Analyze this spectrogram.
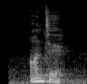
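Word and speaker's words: Antti: you say the name of your Lyricist again Auntie cor Auntie is that right a yes so finish names are hard sorry uh pronunciation so different huh oh would you mind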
